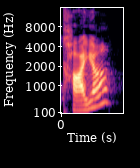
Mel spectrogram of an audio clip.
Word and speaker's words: Caya: But dear listeners, there is a one-size-fits-most diaphragm called Kaya. It's spelled C-A-Y-A.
